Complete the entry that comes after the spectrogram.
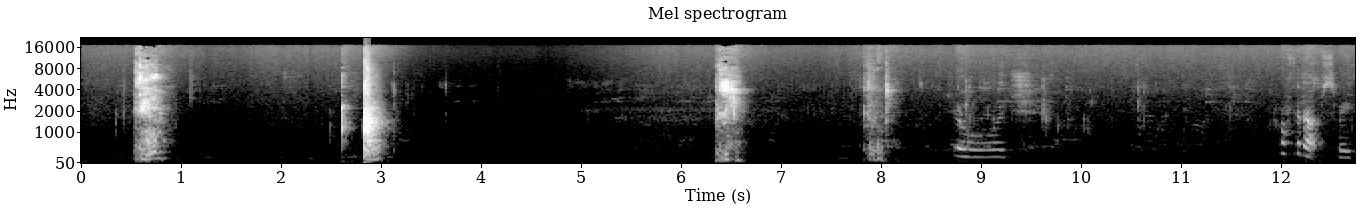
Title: george the pug has kennel cough and a cold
